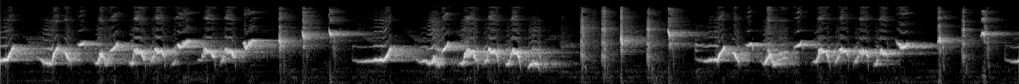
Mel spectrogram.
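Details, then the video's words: Continuous white-rumped shama song from a kept bird: repeated runs of clear whistled notes rising in steps, followed by dry rattles and sharp cracking clicks, the same phrase pattern returning roughly every three seconds. "KRETEKAN DAN TEMBAKAN murai batu full isian"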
